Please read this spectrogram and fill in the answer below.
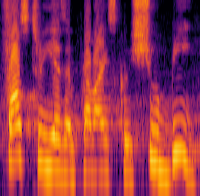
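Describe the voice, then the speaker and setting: Low, mellow-voiced woman guest. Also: poor audio. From eastern Nigeria. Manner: measured, explanatory. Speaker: panel guest. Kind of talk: TV panel discussion.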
